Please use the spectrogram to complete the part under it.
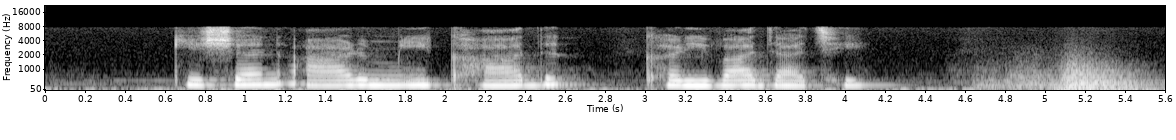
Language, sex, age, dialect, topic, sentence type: Magahi, female, 18-24, Northeastern/Surjapuri, agriculture, statement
